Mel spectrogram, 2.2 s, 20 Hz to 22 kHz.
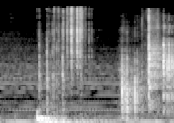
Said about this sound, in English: I'm roll D12 and I'll still win. Good, I rolled a 9 on top of D6. It did pop up re-roll. Right up from there. Oh, I rolled a 10. I got an 18.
